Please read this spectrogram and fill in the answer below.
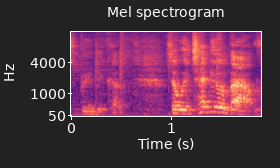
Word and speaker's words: Boudica: We pronounce it different ways. When I was young it used to be Boadicea, but now I believe it's Boudica.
